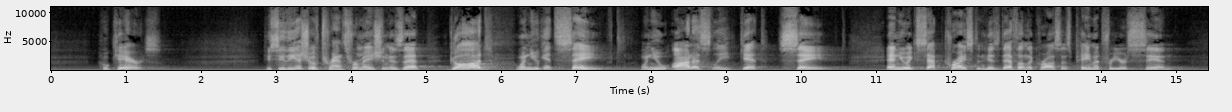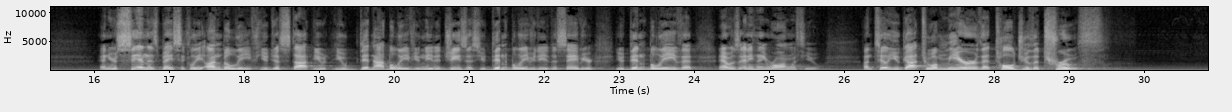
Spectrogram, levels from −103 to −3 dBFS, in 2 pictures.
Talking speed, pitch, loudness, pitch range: 155 wpm, 185 Hz, -29 LUFS, 160-210 Hz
